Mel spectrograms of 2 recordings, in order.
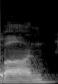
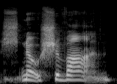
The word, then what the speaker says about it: Siobhan: But there's an Irish clan with Siobhan in the lead. It's B-H. – So, Siobhan. – Siobhan. – Yeah. – With a B. – But it's spelled Siobhan.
